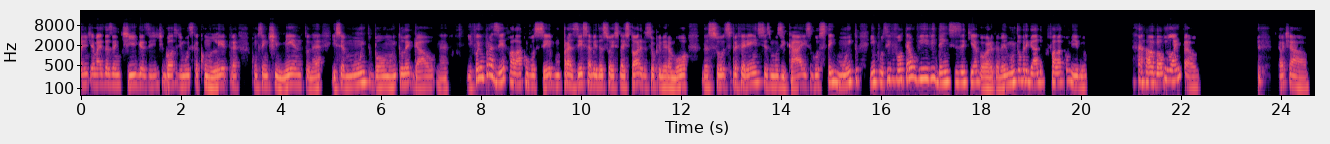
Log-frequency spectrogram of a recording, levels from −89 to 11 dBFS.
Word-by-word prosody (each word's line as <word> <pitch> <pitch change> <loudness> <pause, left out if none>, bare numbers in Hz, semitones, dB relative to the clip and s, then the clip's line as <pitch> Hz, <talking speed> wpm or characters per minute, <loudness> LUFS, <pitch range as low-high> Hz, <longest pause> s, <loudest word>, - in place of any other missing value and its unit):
A - - -1
gente 135 0 -4
é - - -1
mais 130 0 +1
das 135 -1 -2
antigas 130 -1 +1
e 120 - -5
a - - -4
gente 125 +2 -6
gosta 125 +1 0
de 120 -2 -3
música 125 +2 0
com 120 -3 +1
letra, 120 +2 +1 0.3
com 120 - -4
sentimento, 120 +1 +1
né, 110 +4 -2 0.2
Isso 110 +4 0
é - - +1
muito 135 +6 +1
bom, 115 -1 0
muito 120 +3 +1
legal, 120 -4 -1
né. 100 0 -7 0.4
E 110 - -4
foi 190 - +1
um 215 - +5
prazer 205 - +2
falar 140 -5 0
com 140 - -3
você. 125 0 +2
Um 125 - +1
prazer 130 0 +2
saber 125 -2 +1
da 120 0 +3
sua 120 +1 +1
da 120 - +2
história 130 +4 +1
do 125 - -4
seu 120 +2 -2
primeiro 115 -2 0
amor, 115 +4 +3 0.3
das 115 -1 -1
suas 125 -1 0
preferências 130 +1 0
musicais. 120 +1 0
Gostei 125 +5 0
muito! 150 +5 +1 0.2
Inclusive 160 +4 -1
vou 180 0 +1
até 185 +2 +2
ouvir 205 -2 +3
Evidências 160 -5 +1
aqui 155 0 +1
agora 110 -8 0
também. 110 +2 0
Muito 160 +5 +1
obrigado 160 -6 +1
por 160 - -21
falar 150 -1 +1
comigo. 120 -9 -1 1.4
Vamos 140 +7 +2
lá, 170 0 +4
então. 115 - -2 1.6
Tchau, 120 - -2
tchau. 110 -5 -2
130 Hz, 160 wpm, -23 LUFS, 120-150 Hz, 1.6 s, um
